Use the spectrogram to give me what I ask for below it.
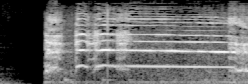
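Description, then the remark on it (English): A rooster crows loudly, one long sustained cock-a-doodle-doo with a strained, harmonic-rich tone that holds steady before breaking off at the end. “That's my rooster, Big Red. He's always upstaging me.”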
